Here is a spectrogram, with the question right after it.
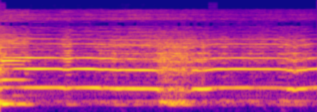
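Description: A shrill, piercing violin squeal from a pinky accidentally touching the open D string, harsh high overtones, sustained for a moment, loud and close with no talking.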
